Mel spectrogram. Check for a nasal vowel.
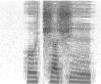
absent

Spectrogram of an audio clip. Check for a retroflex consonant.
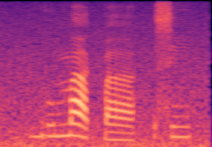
absent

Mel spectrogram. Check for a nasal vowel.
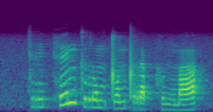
absent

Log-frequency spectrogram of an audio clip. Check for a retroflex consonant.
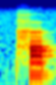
absent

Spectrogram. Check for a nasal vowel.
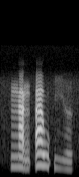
absent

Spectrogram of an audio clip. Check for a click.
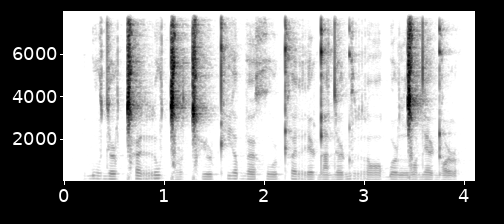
present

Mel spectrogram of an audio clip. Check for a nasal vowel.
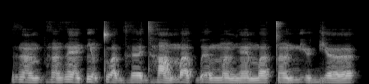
present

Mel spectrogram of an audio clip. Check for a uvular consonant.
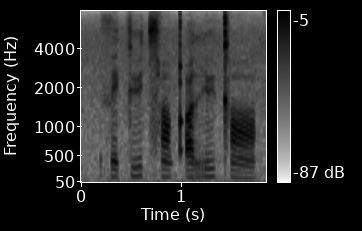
present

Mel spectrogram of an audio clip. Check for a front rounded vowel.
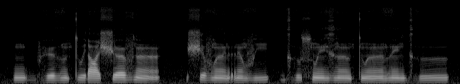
present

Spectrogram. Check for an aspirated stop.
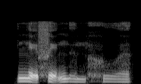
absent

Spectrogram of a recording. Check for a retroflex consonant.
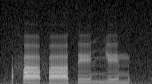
absent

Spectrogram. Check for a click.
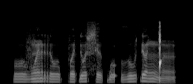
present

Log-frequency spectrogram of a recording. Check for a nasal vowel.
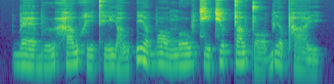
absent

